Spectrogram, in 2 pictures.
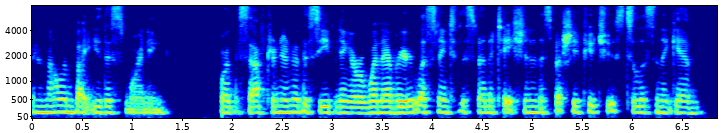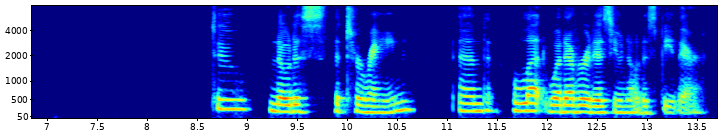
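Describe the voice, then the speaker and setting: A woman leading a guided meditation in a gentle, unhurried manner, with long pauses between short phrases. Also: low voice, fairly even intonation.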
